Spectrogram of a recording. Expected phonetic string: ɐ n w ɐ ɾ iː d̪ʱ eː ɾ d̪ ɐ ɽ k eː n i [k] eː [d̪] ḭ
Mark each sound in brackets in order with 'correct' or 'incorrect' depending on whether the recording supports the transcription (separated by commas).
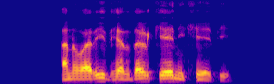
incorrect, incorrect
